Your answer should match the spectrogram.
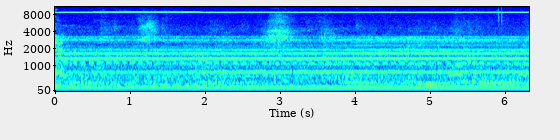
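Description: Steady electrical mains hum on the broadcast sound, with faint room noise under it.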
